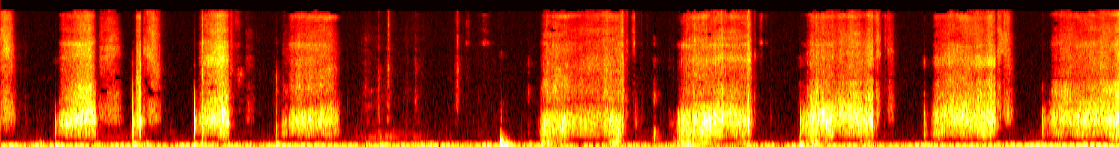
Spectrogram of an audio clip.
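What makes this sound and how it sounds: A hand draws figure outlines with a white chalk stick on a flat dark green chalkboard. Bursts of dry, scratchy chalk strokes, bright and hissy with a midrange core, are broken by short quiet pauses and occasional soft taps.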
